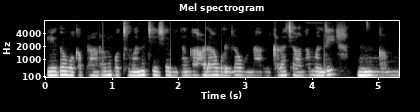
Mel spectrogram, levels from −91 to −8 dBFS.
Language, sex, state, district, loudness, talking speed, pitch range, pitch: Telugu, female, Telangana, Nalgonda, -19 LUFS, 125 wpm, 180-190 Hz, 185 Hz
